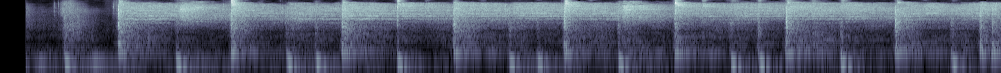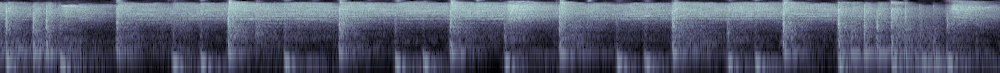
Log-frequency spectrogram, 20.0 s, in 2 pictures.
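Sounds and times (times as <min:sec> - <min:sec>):
drum pattern: 0:00.3 - 0:20.0.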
